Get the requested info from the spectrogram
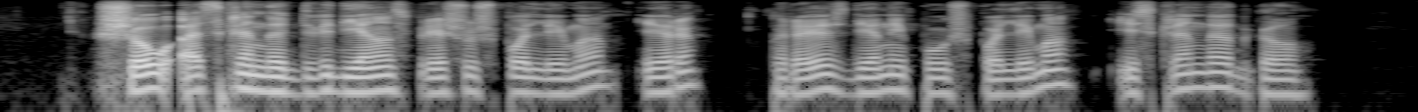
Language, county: Lithuanian, Vilnius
